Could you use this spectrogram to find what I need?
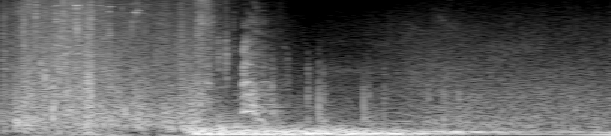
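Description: A body thuds heavily onto hard ground.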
